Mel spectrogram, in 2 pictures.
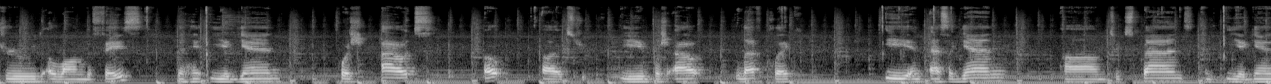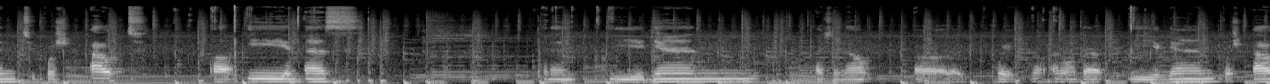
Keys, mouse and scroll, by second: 1.7 e, 5.0 e, 8.4 e, 11.9 e, 14.7 e, 17.9 e, 23.6 e.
